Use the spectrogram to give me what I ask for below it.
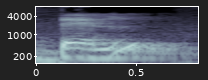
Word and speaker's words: del: Now this operator is pronounced as del and represented by an inverted delta.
